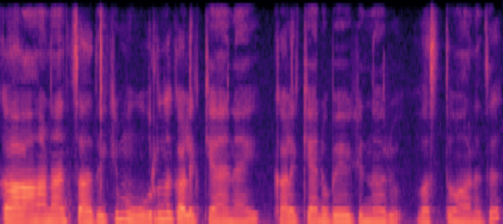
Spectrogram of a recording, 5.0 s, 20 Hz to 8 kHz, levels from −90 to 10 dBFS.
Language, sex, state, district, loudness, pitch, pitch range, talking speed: Malayalam, female, Kerala, Kozhikode, -21 LUFS, 190 Hz, 185-205 Hz, 105 wpm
